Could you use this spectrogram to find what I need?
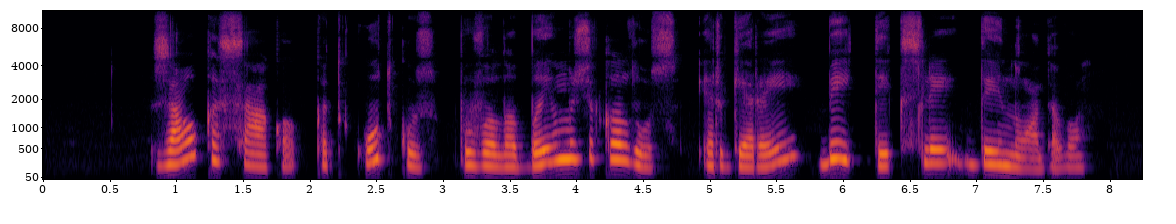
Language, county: Lithuanian, Vilnius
